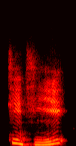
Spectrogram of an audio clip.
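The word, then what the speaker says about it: 积极: You still have the it's not like 积极。积极。积极。积极。积极。 I don't know how to explain, but you have the z. Okay. When you pronounce, I don't have that z. I would 积极。积极。 Yes, 积极。 Okay. It's not like crushing your tongue and.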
